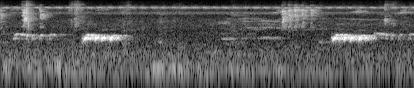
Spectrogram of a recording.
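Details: Zebra dove singing among suburban houses: two bright, fluttering trilled coos roughly three seconds apart, with soft lead-in notes and brief rustling sounds between phrases.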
